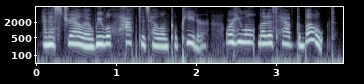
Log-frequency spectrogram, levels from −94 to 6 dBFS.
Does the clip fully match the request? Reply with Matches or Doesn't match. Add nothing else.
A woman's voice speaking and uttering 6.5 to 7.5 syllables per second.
Matches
